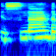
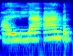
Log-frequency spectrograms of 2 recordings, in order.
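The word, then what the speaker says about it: island: या chain of आइलैंड इसको स्लैंड नहीं पढ़ते हैं आइलैंड पढ़ते हैं एस जो है साइलेंट है यहां पर ओके अ नेटवर्क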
